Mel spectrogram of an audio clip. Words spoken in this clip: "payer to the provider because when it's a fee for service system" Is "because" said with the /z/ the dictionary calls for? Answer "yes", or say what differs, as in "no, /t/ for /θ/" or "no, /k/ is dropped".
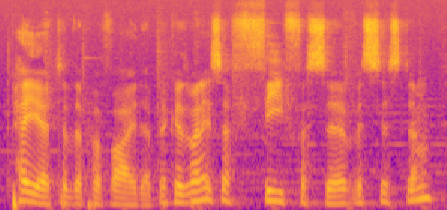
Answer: yes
